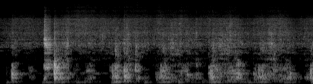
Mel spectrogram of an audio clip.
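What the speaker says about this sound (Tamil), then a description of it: "இப்படி ரொட்டேட் மோடில் நல்லா வதக்கிட்டே இருந்தீங்கன்னா" Ingredients for mutton biryani are sautéed in oil, a quiet sizzle broken by repeated scraping stirs of a spatula in the pan, close and rhythmic, with no talking.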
